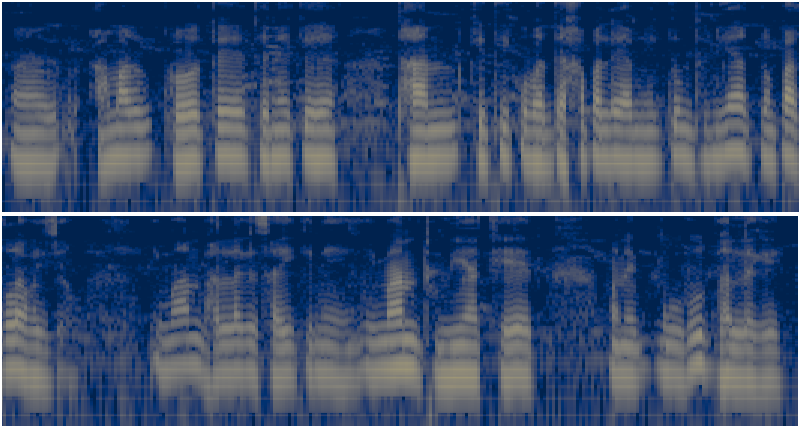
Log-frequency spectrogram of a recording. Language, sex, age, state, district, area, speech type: Assamese, female, 45-60, Assam, Udalguri, rural, spontaneous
